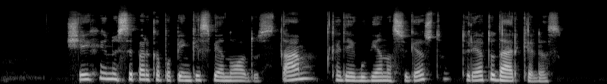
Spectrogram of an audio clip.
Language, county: Lithuanian, Klaipėda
